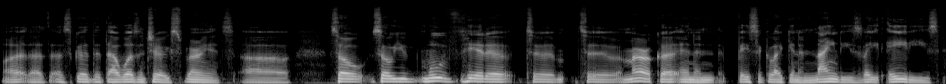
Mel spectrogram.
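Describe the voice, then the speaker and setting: Low-voiced male podcast host, dry sound. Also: steady tone, gravelly, darkish tone, no room sound. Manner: halting, with frequent restarts and repeated words. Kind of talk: casual interview.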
